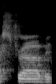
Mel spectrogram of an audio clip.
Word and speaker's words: Strub: So the name Mark Strub is spelled S-T-R-U-B as in boy. It looks like Strub. It's pronounced Strub.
